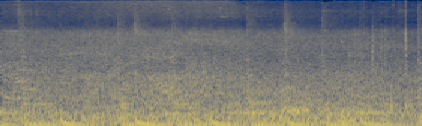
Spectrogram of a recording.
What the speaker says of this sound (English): Gumagalaw ang tram.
